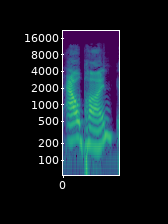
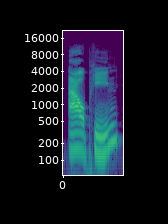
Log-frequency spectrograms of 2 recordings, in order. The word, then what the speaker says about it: Alpine: Uh, it's not Alpine. It's spelled like Alpine. If you're from America, you're like, oh, the Alpine F1 team. No, no, no, no, no. I watched the video. They clarified many times it's pronounced Alpine.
